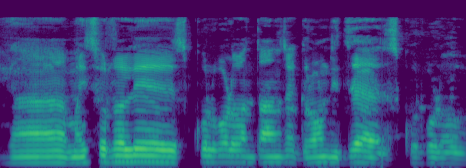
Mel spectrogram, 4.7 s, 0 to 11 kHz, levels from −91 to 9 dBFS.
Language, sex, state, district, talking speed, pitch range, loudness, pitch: Kannada, male, Karnataka, Mysore, 130 wpm, 110-120 Hz, -25 LUFS, 115 Hz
